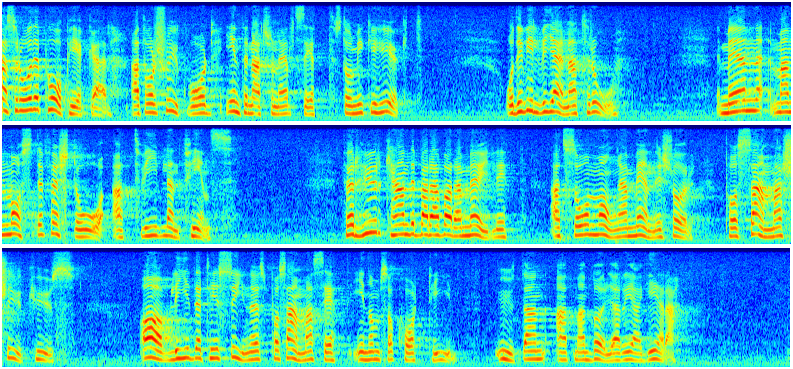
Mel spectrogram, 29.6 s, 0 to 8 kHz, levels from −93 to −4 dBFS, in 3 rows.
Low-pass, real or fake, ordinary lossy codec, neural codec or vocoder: 7.2 kHz; real; none; none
